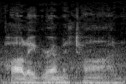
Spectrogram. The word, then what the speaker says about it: polygrammaton: So this isn't this is poly, P-O-L-I-S, is P-O-L-Y. And, it's the same as my name. It's French, like Paris is pronounced Paris. And so after a consonant, the I-S is pronounced E. So it's poly, the polygrammaton.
